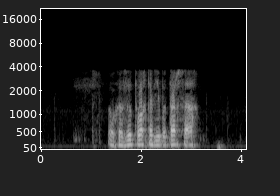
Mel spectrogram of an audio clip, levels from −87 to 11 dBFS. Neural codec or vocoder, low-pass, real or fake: none; 3.6 kHz; real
